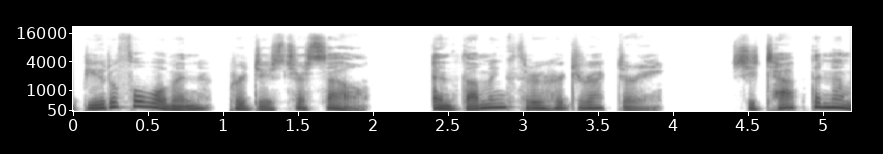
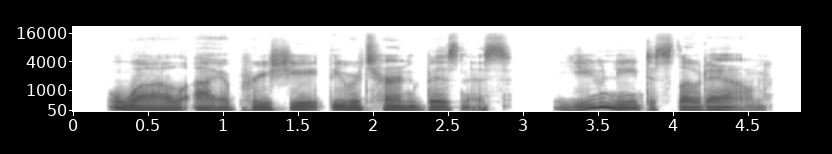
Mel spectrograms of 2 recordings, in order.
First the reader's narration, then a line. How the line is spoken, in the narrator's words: said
